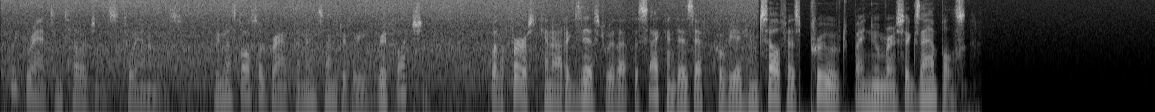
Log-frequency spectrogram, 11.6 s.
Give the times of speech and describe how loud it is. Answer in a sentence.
The speech can be heard from 0.0 to 9.8 s, getting louder.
